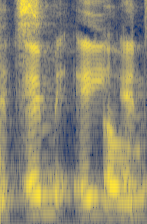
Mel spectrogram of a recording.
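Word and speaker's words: Mance: uh this um secretary it is always recorded as man and it must be fixed in the papers M okay honorable Deputy speaker that's how my name is pronounced and that's how it's written m a n c e man thank you honorable man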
